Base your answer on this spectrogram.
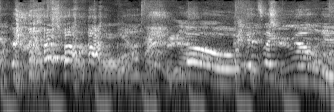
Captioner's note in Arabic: تضحك الفتيات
